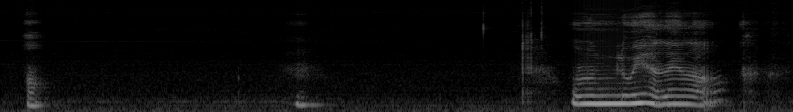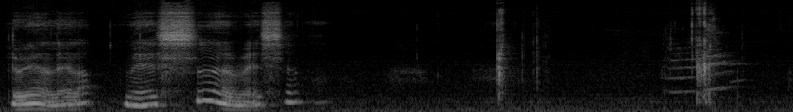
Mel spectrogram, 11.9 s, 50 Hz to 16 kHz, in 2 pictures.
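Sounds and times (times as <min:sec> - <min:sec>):
speech: 0:04.3 - 0:05.4, 0:06.0 - 0:08.3
cat meowing: 0:10.9 - 0:11.6.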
